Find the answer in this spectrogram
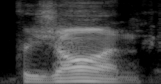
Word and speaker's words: Prejean: It's Cary Prejean, and I mispronounced his name for like 2 months straight because is Close Prejean enough, Troy. French? Prejean Yeah. is French, yes. Oh, see, there you go, Prejean.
